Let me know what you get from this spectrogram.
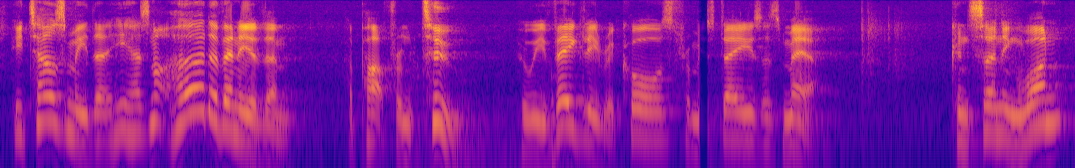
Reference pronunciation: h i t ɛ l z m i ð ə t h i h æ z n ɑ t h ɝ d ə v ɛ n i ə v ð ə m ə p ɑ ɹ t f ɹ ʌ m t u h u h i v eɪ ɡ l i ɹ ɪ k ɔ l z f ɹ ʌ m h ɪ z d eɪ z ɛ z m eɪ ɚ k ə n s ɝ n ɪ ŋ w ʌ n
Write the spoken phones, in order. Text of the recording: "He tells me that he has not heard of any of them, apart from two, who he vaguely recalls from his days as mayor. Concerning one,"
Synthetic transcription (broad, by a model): h i t ɛ l z m i ð ə t h i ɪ z n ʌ t h ɝ d ə v ɛ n i ə v ð ə m ə p ɑ ɹ t f ɹ ʌ m t u h u i v eɪ ɡ l i ɹ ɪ k ɔ z f ɹ ʌ m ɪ z d eɪ z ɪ z m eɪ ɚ k ə n s ɝ n ɪ ŋ w ʌ n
